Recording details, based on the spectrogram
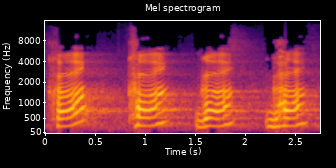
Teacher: la diferencia es, entre la oclusiva y la oclusiva aspirada, la diferencia es la aspiración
